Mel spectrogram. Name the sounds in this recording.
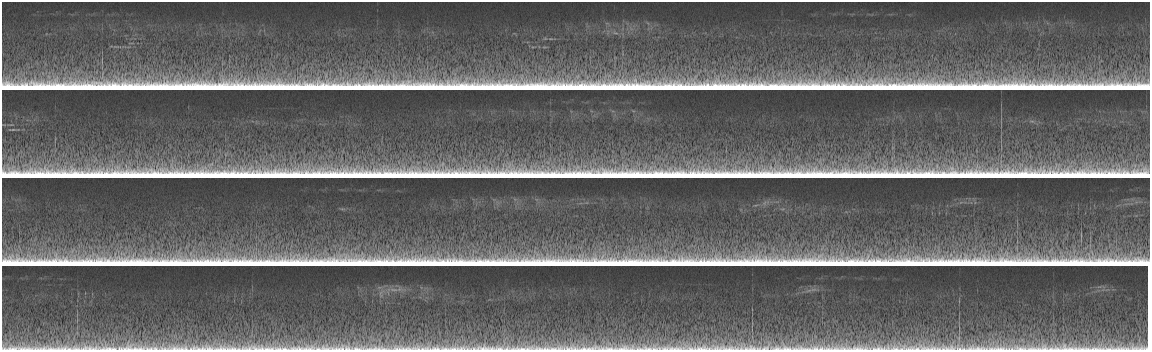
Black-and-white Warbler, Wood Thrush, Ovenbird, American Robin, Black-throated Green Warbler, Hermit Thrush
